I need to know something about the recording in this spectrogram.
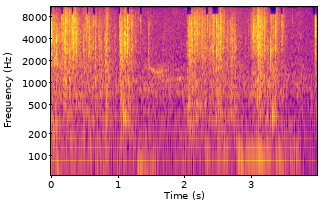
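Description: White homemade slime with foam cubes mixed in, stretched and squished in the hands close to the microphone: soft crackling and squishing in several short bursts.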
